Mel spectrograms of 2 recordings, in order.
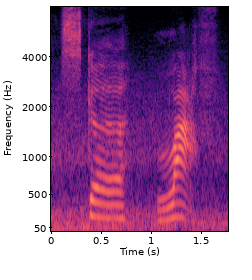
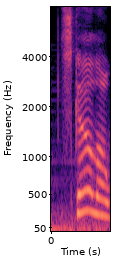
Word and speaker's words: Skirlaugh: brilliantness of British pronunciation if you look at the name of this place written down you think it says scur laugh you think what's funny about it well I don't think there's anything funny about it but then again you wouldn't be pronouncing it right this is Scurlock here's my disclaimer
